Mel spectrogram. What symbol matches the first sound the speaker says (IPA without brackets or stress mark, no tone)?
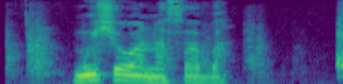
m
